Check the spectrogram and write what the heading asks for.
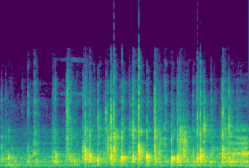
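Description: Audience applauding, a dense patter of many hands clapping that picks up about half a second in.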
